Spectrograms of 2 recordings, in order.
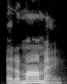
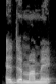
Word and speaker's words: edamame: example in American English we say the name of those little green bean snacks that we get at Japanese restaurant France as edamame by de-stressing the second syllable and stressing the third syllable in Japanese however a language where syllables carry equals stress they would say it's something more like edamame so the same exact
